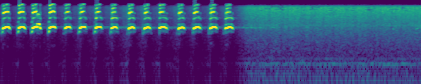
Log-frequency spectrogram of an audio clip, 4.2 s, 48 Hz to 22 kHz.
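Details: Ospreys at Charlo, Montana, filmed by a nest camera on 15 September 2023, 12:55, giving a quick, even run of piercing whistled chirps, roughly three each second, which stop abruptly into low background rumble.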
